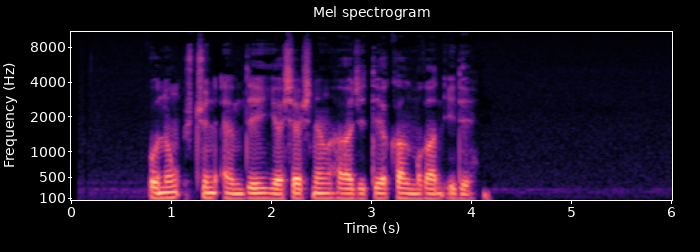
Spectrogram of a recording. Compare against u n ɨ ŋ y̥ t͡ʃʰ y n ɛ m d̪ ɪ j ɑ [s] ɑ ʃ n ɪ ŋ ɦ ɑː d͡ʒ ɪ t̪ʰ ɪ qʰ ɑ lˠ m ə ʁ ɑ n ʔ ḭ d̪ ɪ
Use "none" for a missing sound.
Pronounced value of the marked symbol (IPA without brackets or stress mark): ʃ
